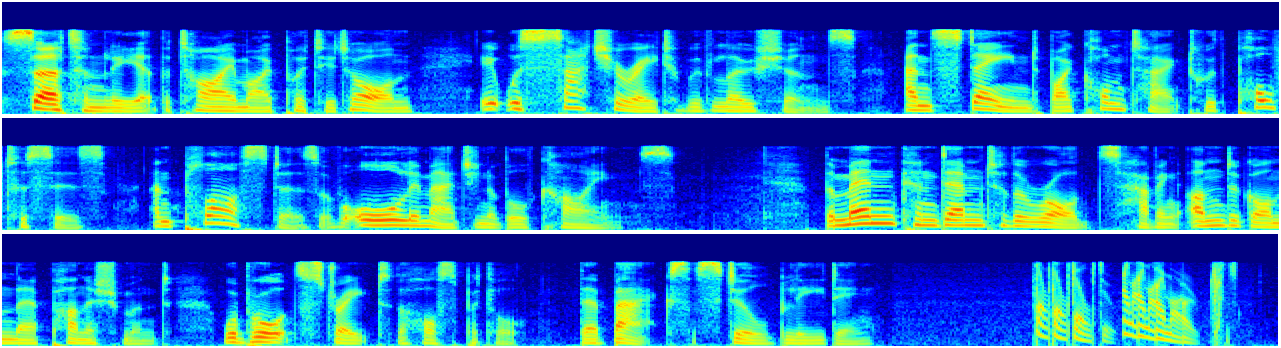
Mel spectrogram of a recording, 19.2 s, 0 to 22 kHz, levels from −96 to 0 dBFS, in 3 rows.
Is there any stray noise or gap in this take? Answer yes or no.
yes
